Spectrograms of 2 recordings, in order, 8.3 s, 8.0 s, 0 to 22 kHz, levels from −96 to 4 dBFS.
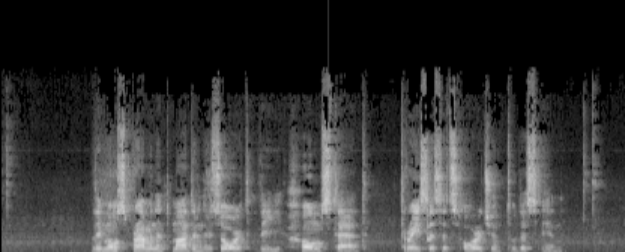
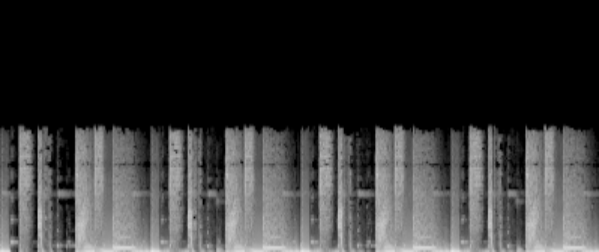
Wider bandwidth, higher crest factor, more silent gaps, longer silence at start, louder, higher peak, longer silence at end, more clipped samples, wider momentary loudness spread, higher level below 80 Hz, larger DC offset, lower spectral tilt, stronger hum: first, 16 kHz vs 11.5 kHz; first, 20 dB vs 14 dB; neither; about the same, 0.05 s vs 0 s; about the same, -17 LUFS vs -15 LUFS; about the same, 0 dBFS vs -2 dBFS; first, 0.4 s vs 0 s; neither; first, 19 LU vs 6 LU; second, -70 dBFS vs -20 dBFS; neither; second, -1 dB/octave vs -4.5 dB/octave; neither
